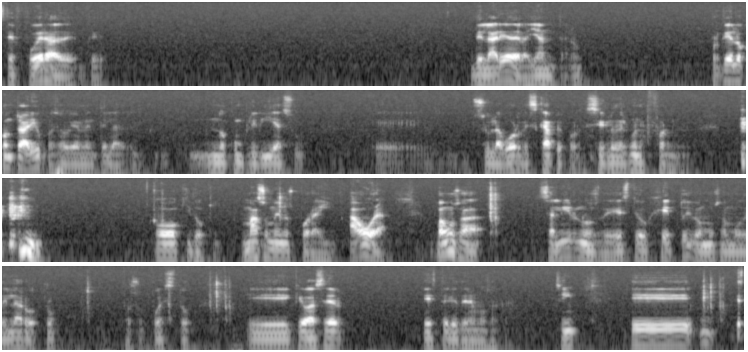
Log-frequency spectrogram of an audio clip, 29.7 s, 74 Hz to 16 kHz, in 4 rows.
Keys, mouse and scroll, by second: 0.3 scroll down 1, 1.0-1.7 scroll up 2, 5.5-9.3 drag, 9.5-10.4 scroll up 2, 10.4 scroll up 1, 11.4-13.7 drag, 16.5 KP_3, 17.4-17.9 scroll down 1, 17.9 shift+click, 18.7 shift+middle click, 20.0 Tab, 20.9-22.1 scroll down 2, 25.0 alt+Tab.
